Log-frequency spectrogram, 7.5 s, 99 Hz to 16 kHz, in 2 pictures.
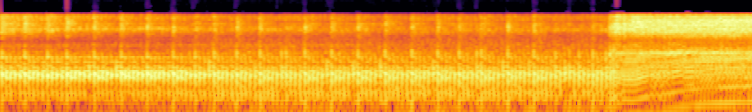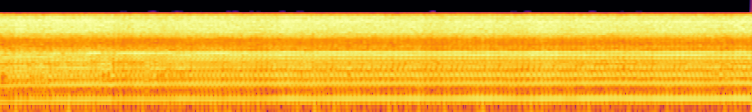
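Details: Echo CS-303T chainsaw that bogged on throttle, after turning the H carburetor screw out half a turn. Screams at high revs, then drops cleanly to a steady, even idle with no stumbling or dying; runs and idles normally.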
